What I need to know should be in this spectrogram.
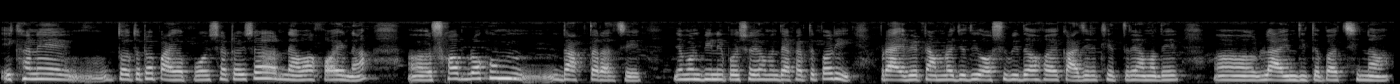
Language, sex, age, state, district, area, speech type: Bengali, female, 30-45, West Bengal, Kolkata, urban, spontaneous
